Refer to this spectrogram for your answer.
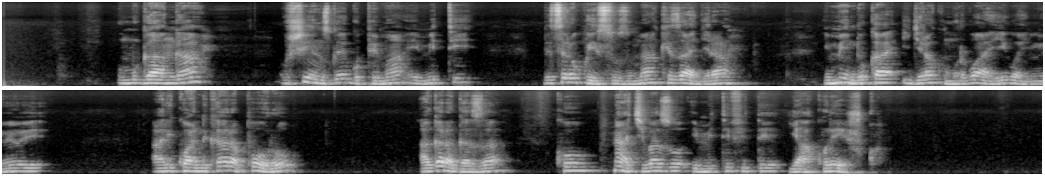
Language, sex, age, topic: Kinyarwanda, male, 18-24, health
